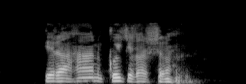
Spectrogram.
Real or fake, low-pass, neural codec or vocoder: fake; 7.2 kHz; vocoder, 22.05 kHz, 80 mel bands, WaveNeXt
